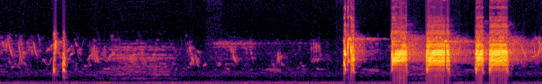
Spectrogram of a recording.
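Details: A kala teetar, or Black francolin, calls a harsh, rasping phrase of four or five loud, grating notes near the end after faint scattered chips, all over a constant low hum.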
